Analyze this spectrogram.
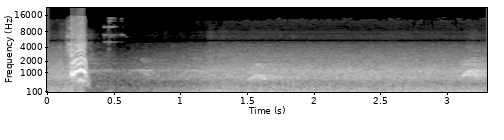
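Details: German Shepherd in training giving a single short, sharp bark on command, followed by quiet room noise with faint tonal background.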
